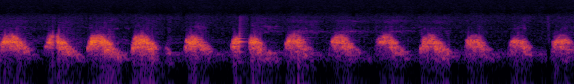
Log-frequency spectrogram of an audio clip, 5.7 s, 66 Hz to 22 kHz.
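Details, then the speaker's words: Fetal heartbeat recorded about a week earlier with a home Doppler linked to a phone: rhythmic whooshing pulses at about 133 a minute, within the normal range. "but I recorded the heartbeat um from a week or so ago and I can actually share that with you guys can you hear that"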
